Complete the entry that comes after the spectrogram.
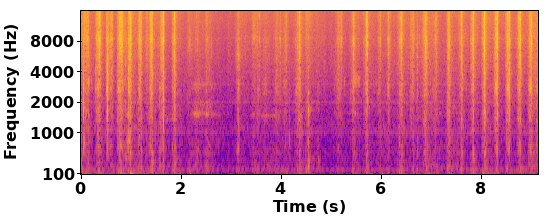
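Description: A black PS4 controller of hollow hard plastic, held in gloved hands, has its edges and triggers scrubbed with a stiff detailing brush. Quick, bright scratchy strokes with a hollow plastic rasp repeat at a brisk, uneven pace, ease into quieter, slower brushing midway, then pick back up.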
